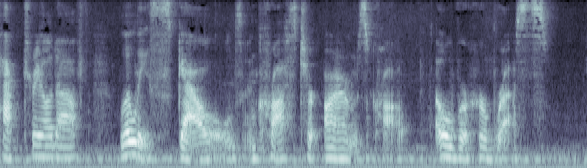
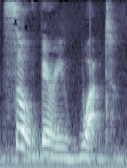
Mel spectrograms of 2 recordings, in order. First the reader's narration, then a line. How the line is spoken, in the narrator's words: snapped Lily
